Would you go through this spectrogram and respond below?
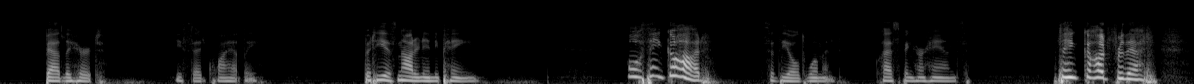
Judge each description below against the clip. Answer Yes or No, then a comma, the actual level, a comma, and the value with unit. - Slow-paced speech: Yes, slow, 130 wpm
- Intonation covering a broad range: Yes, wide, 6.6 semitones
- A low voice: No, medium, 165 Hz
